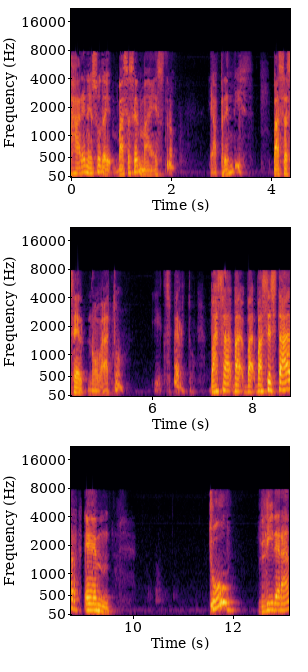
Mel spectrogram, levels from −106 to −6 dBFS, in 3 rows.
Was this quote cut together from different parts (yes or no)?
yes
